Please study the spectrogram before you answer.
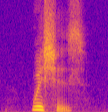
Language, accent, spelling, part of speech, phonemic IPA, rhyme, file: English, US, wishes, noun / verb, /ˈwɪʃɪz/, -ɪʃɪz, En-us-wishes.ogg
- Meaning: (noun) plural of wish; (verb) third-person singular simple present indicative of wish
